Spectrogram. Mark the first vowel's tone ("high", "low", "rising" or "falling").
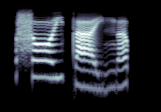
high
